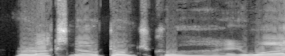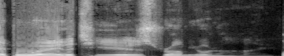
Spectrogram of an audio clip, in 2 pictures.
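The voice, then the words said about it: Deep sung voice. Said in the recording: “very, very kind of Crash Test Dummies deep voice.”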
